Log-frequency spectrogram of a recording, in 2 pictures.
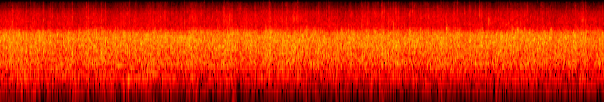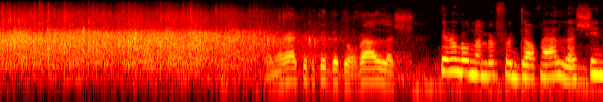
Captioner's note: applause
